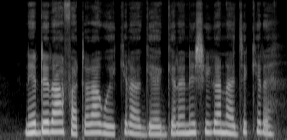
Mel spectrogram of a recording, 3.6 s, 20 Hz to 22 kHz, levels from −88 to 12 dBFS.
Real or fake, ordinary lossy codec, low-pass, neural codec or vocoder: real; none; none; none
